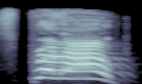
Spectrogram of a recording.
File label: grunt grenade response; imc; Titanfall 2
